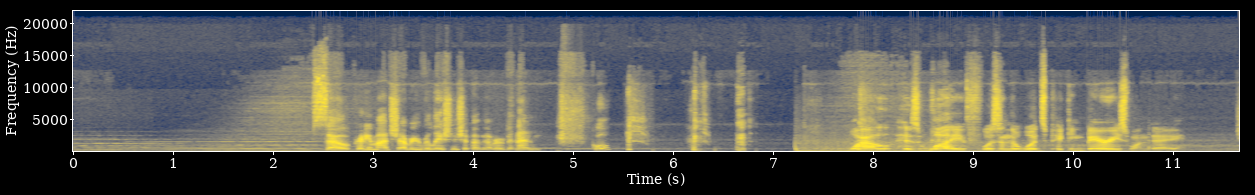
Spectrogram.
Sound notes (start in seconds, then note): 6.2 Eduardo coughing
